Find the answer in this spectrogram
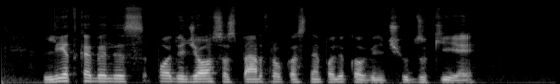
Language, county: Lithuanian, Klaipėda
